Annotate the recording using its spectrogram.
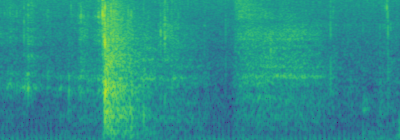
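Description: A blade working along the edge of a cardboard shipping box, cutting the packing tape and cardboard: one sharp rasp about half a second in, then fainter scraping.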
